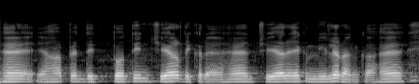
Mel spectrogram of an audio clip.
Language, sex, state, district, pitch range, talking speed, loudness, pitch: Hindi, male, Jharkhand, Garhwa, 125-135 Hz, 200 wpm, -16 LUFS, 130 Hz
